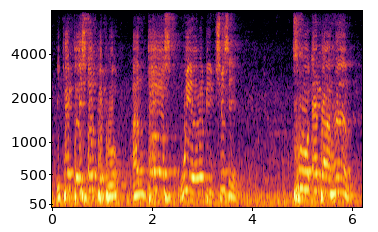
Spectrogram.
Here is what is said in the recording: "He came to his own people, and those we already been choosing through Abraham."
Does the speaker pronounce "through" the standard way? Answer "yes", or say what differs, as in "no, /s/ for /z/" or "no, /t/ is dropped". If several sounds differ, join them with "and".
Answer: no, /t/ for /θ/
